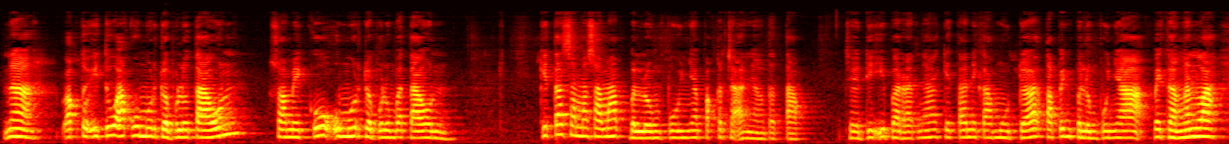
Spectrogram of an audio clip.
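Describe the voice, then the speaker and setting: A woman's voice: mid-range voice, normal speed. A young woman in her twenties telling her own life story in a candid, chatty way with lots of casual fillers. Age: 20s. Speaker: young mother vlogger.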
